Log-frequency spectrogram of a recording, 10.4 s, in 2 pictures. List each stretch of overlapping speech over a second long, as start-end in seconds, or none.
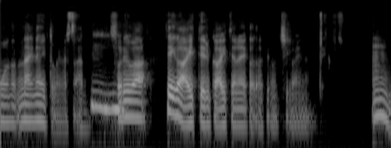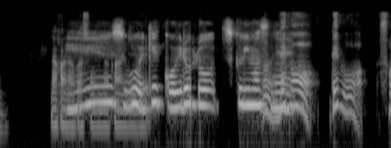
6.0-7.2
